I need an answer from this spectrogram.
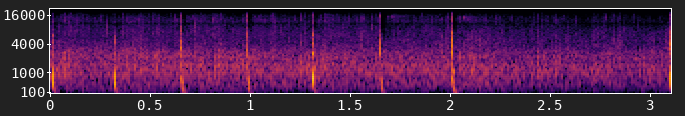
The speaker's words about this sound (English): why don't we all clap? That was a good moment to clap.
